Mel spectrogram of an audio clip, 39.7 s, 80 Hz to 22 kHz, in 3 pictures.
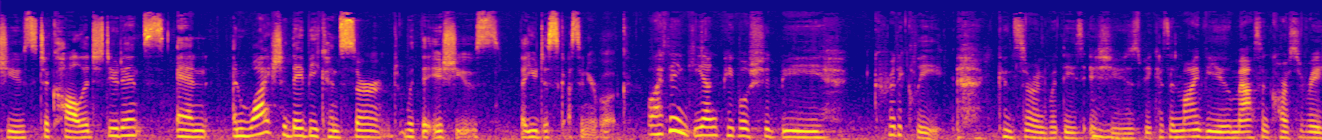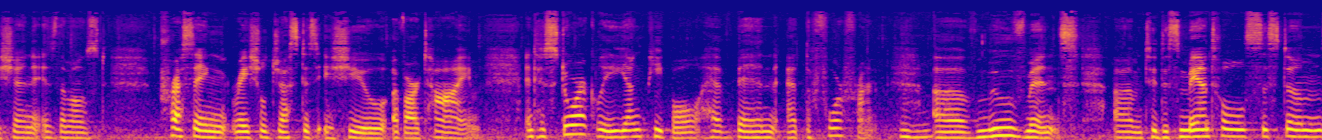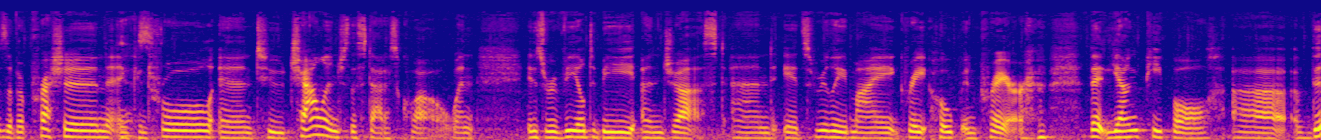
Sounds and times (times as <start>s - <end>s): Speech: 0.0s - 39.6s.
